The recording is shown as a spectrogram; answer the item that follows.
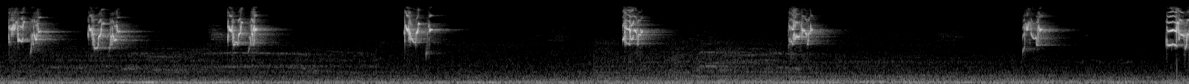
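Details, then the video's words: Lovebird giving calls used to provoke ngekek: a long series of eight or so harsh, high, buzzy squawks spaced one to two seconds apart, a few doubled, over faint low hum. "Buat Mancing Lovebird Bagus Ini | Lovebird Ngekek"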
